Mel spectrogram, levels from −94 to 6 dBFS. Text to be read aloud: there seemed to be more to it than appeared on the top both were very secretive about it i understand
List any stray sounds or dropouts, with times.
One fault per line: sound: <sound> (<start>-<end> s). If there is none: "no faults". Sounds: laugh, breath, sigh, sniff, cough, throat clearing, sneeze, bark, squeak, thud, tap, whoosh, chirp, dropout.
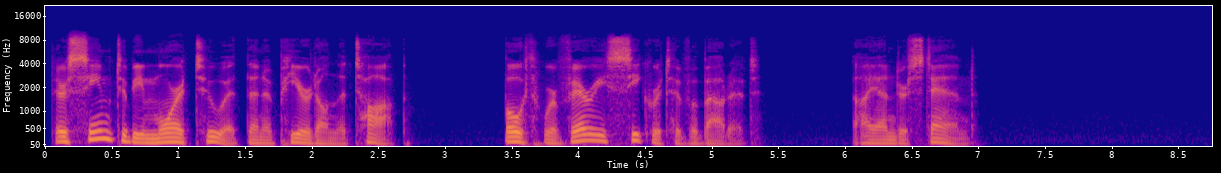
no faults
